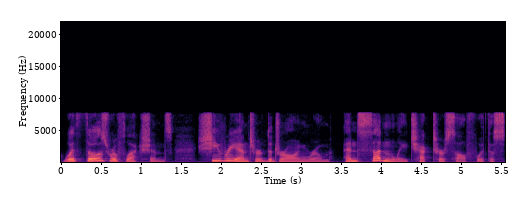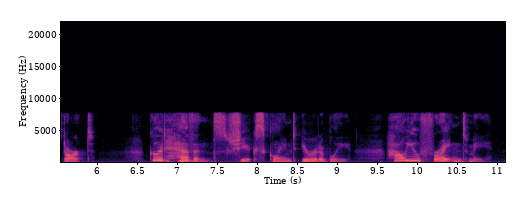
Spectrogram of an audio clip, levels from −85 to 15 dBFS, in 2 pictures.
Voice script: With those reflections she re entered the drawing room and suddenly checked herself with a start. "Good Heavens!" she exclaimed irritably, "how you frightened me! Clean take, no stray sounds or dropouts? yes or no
yes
